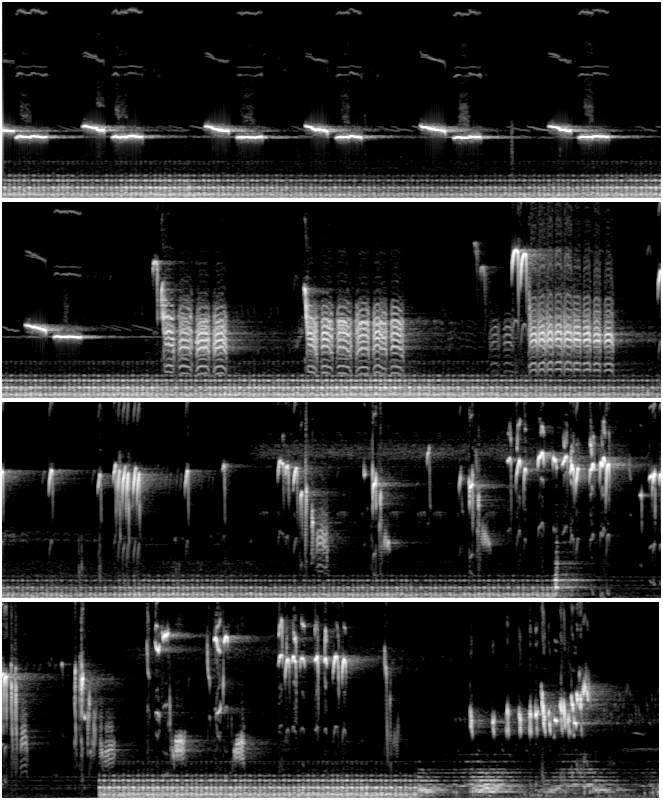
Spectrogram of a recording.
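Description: Black-capped chickadee's two-note whistled "fee-bee" song, a higher note then a lower one, repeated about every second and a half, followed by buzzy calls and then a run of quick, high chirping notes. A steady ambient drone runs underneath and drops out briefly near the end.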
